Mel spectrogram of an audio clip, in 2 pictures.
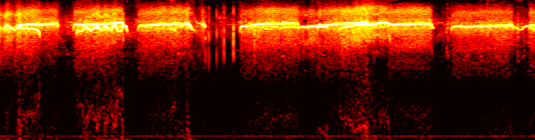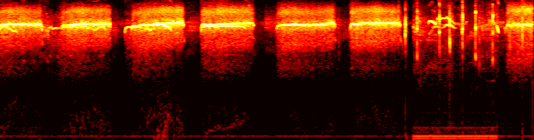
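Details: Swiftlet farming lure, roosting sound of the "Masal" style: long runs of buzzy, hissing chirps with a high whistled tone threaded through, pulsing irregularly over a constant low electrical hum.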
